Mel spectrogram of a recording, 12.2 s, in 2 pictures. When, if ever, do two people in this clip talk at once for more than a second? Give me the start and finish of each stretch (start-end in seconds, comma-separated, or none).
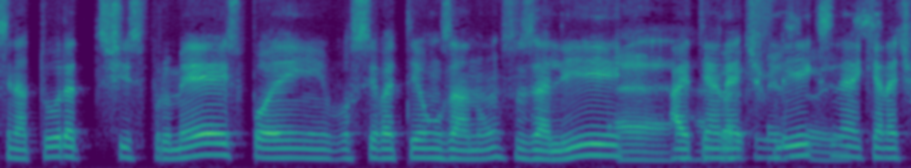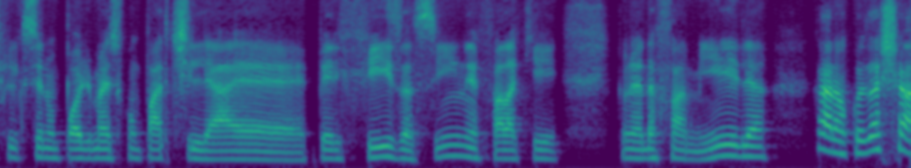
4.0-5.9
